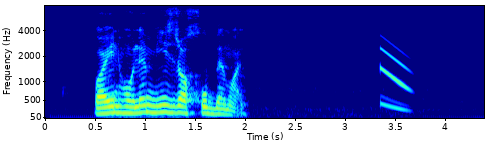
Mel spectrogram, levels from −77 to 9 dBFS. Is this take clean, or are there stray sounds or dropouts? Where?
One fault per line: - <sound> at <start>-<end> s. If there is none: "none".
- chirp at 3.3-3.7 s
